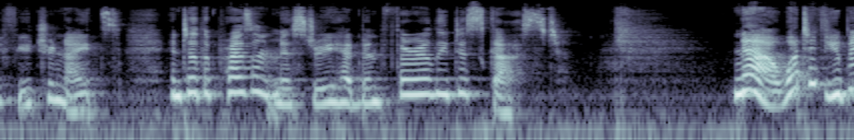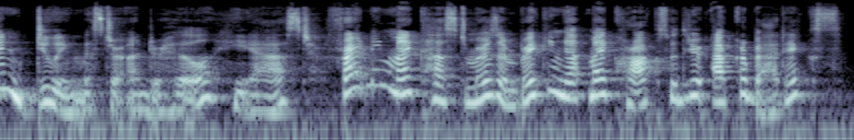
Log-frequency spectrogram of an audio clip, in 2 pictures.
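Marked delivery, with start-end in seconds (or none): 4.6-10.6 higher, louder scolding innkeeper; a mild telling-off from the landlord. A narrator's reading. Butterbur chiding Frodo over broken crocks, mild scolding.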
